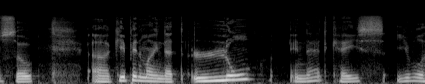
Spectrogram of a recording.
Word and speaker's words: long: So keep in mind that long, in that case, you will have to add this U and then E. Okay, so long, remember you don't pronounce the final G, will become longue.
